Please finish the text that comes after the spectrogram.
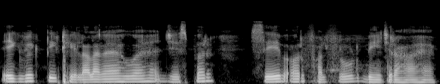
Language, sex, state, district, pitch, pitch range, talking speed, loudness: Hindi, male, Uttar Pradesh, Lalitpur, 125 Hz, 115-140 Hz, 190 wpm, -18 LUFS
